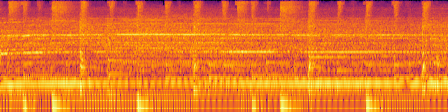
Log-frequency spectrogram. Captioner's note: grinding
